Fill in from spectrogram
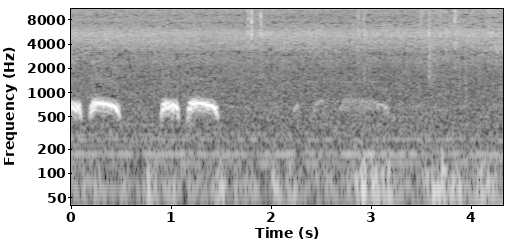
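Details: Spotted dove at a decoy-trapping hide on a windy day: two crisp short-long coo pairs in the first second and a half, then faint distant coos fading into wind and low rumble.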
